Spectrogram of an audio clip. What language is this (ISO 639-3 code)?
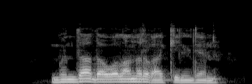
bak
